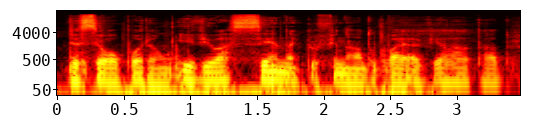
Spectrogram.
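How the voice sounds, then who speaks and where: A man's voice: deep voice, flat delivery, fast talker. A Brazilian man narrating a scripted horror audio drama. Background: music.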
